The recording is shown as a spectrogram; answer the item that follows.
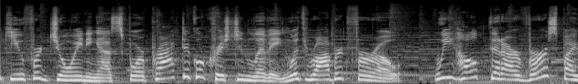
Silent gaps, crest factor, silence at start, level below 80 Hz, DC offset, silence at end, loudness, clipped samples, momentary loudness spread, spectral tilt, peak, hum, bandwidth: none; 12 dB; 0 s; -42 dBFS; under 0.1%; 0 s; -12 LUFS; under 0.1%; 3 LU; -5 dB/octave; 0 dBFS; none; 16.5 kHz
